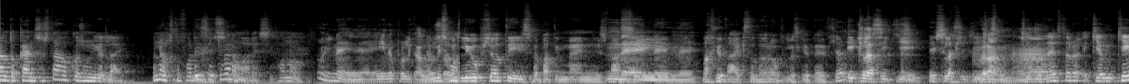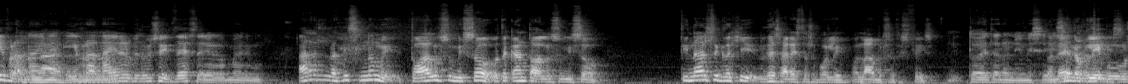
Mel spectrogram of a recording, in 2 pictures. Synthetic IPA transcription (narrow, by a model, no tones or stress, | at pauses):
ɐnt̪o̞kɐniso̞st̪ɐɐko̞zmuʝelɐ̰i | enexɾist̪ofoɾisɐkimenɐmuɐ̰ɾesi̥siɱfonooçneneinepo̞likɐloemisimɐsliɣopço̞t̪ispepɐt̪ime̞nismɐnseienemɐxiðɐki̥st̪ɐðoɾo̞fuloscet̪e̞t̪çɐiklɐsiciiklɐsicivɾɐnɐeoðeft̪eɾoceceivɾɐnɐeivɾɐnɐinenopit̪omisoiðeft̪e̞ɾiɐɣɐpime̞nimu | ɐɾɐðilɐðisiɣno̞mit̪o̞ɐlosumiso̞ut̪e̞kɐnt̪oɐlosumiso̞ | t̪inɐliseɡðoçiðesɐɾe̞sit̪o̞sopo̞lio̞lɐmbɾsofi̥sfist̪oet̪eɾonemisioenolipu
